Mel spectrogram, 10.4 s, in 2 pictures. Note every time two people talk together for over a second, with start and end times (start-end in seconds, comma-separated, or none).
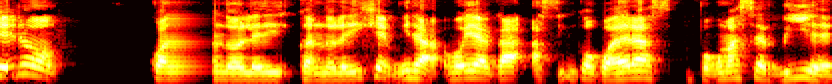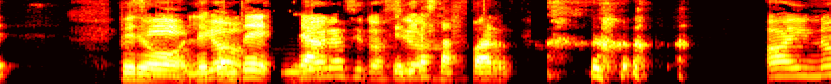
6.0-8.2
